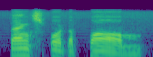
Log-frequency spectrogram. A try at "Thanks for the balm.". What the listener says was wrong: Perfect. I liked it.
